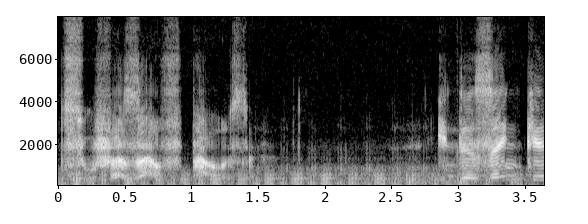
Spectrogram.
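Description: A man's voice: a little high, wildly swooping pitch, extremely slow, vocal fry, background noise. A man reciting in a stylised, declamatory radio-play manner.

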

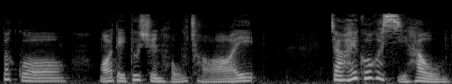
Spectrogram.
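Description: Husky, lowish-voiced village mother. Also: sing-song, a little slow, heavily acted. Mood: relieved, grateful. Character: deferential, talkative village tea-stall mother. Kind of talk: Cantonese radio drama acting.

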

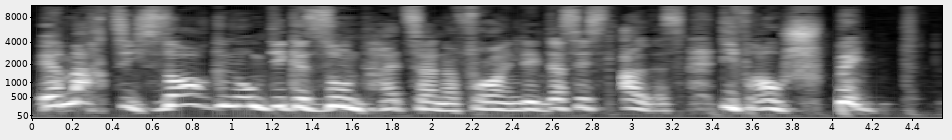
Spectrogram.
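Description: A woman's voice: medium pitch, lively intonation, normal speed, no room sound, lightly acted. An actress playing a dismissive, scoffing mother of a grown son in a comic radio play, emphatic and indignant.

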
